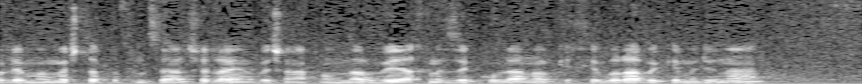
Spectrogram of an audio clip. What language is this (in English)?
Hebrew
